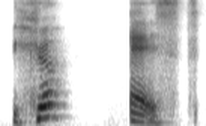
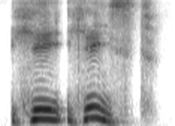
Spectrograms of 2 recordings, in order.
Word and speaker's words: geëist: Rappelez-vous, les petits points sont là. Pourquoi? Pour dire ah, on prononce en deux parties. Geëist et pas geest.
